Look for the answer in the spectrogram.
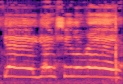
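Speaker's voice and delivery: high, loud cheer; cheering yell. A narrator's reading. Friends cheering Sheila Ray, high loud yell. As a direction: cheer her on at the top of your voice. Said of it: "her friends yelled".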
